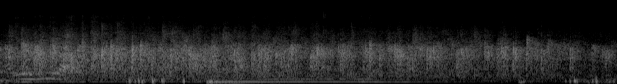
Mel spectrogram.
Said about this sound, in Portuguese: Aplauda o Senhor.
